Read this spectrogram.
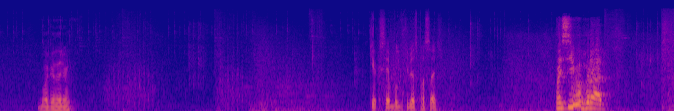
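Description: Magic spells whoosh and crackle amid clashing fighting sounds.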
